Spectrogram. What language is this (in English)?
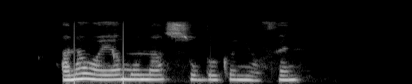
Tunen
